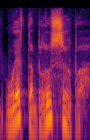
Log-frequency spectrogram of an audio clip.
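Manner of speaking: low and soft, for effect; deep hushed announcement. Pretend. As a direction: drop to a deep, quiet register. Drops voice to announce super chat.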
